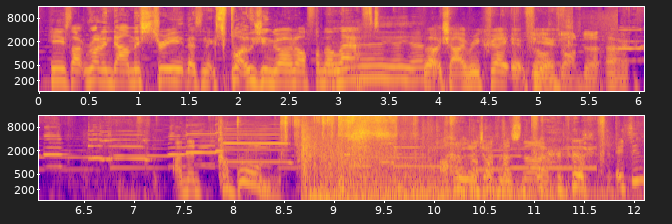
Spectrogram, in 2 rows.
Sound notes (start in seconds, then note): 5.9 comedic music begins; 8.6 explosives booming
